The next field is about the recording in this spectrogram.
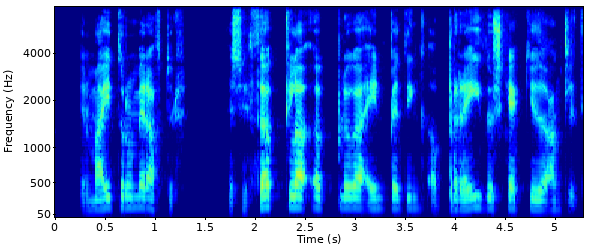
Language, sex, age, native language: Icelandic, male, 40-49, Icelandic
